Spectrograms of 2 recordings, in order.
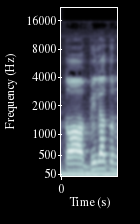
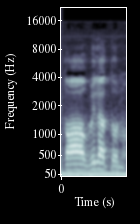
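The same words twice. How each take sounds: First: The middle consonant is a b sound. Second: The middle consonant is a w sound. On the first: The speaker calls it wrong. "কখনোই বর মতো হবে না, মানে তাবিলাতুন বলা যাবে না, তবে ভুল হবে" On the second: The speaker calls it right. "ওয়াউজের উই"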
